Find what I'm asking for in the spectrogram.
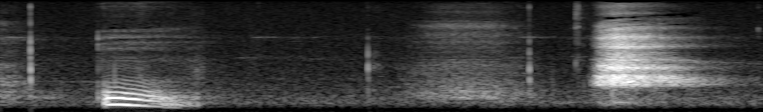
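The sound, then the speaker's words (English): Deep breaths drawn before speaking: a breathy, partly voiced sigh-like intake, a softer airy stretch, then a loud, long rushing breath near the end, with a few small clicks between them and no words. “I love to always connect to my breath before I speak, because it's almost like without the breath, I wouldn't be speaking.”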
